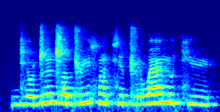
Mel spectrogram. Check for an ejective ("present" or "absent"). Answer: absent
